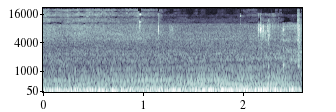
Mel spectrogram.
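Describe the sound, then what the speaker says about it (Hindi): Traffic rumbles past on the Kashmir Highway near a construction site, a steady low engine drone from passing vehicles at moderate distance, with no talking. "कश्मीर हाईवे की ट्रैफिक जा रही है"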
